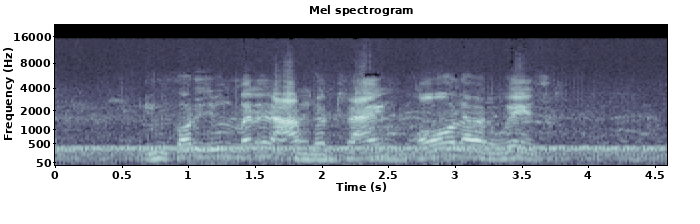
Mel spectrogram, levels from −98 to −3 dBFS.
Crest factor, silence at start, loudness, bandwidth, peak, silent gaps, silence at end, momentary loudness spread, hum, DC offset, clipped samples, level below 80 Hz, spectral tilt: 18 dB; 0 s; -21 LUFS; 15.5 kHz; -4 dBFS; none; 0 s; 15 LU; none; under 0.1%; under 0.1%; -54 dBFS; -4 dB/octave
